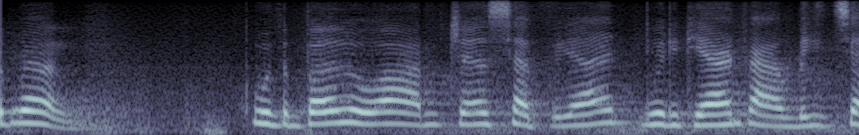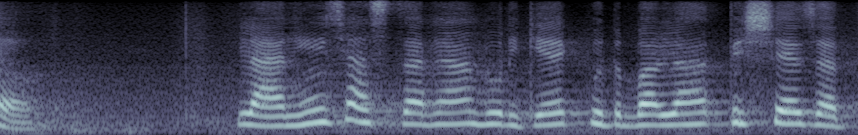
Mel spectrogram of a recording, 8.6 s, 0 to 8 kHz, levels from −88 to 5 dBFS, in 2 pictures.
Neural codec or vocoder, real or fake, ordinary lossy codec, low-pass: codec, 16 kHz, 0.5 kbps, FunCodec, trained on Chinese and English, 25 frames a second; fake; none; none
